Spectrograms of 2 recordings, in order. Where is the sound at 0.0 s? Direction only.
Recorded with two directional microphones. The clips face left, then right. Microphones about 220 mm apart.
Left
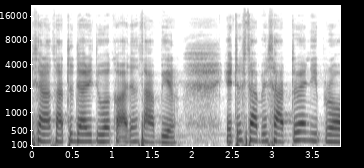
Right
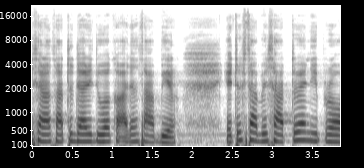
45° right (ahead or behind).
